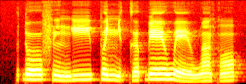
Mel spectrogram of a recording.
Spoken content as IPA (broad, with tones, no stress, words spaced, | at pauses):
ɗoː˧ fĩ˨ŋiː˧ pə˦ ɲə˨kə˦ ɓeː˦weː˨ wã˦˨kɔ̃˦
